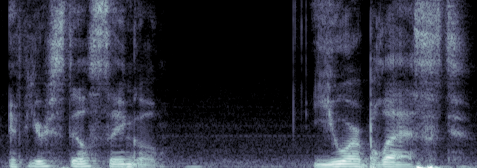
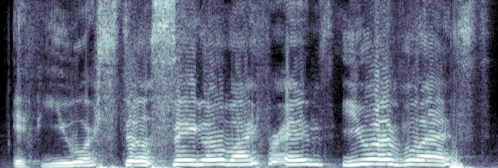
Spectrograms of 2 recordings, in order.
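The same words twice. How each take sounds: First: Serene higher self. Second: Said in the usual way. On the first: Pretend. To single fans, speaking as her higher self, hushed. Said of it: "as from my higher self". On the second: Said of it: "here's what my real self has to tell you".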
